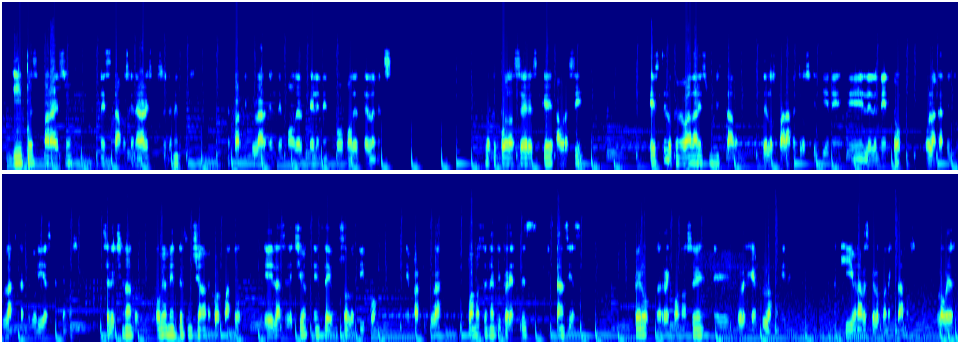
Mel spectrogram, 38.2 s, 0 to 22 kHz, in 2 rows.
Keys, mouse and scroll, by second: 0.4 alt+Tab, 3.8 middle click, 4.2 middle click, 6.4 click, 10.1 scroll up 2, 12.4-13.5 drag, 14.0 click, 14.9 click, 22.6 click, 32.3 click, 33.4 click, 34.5 click, 37.5 click, 38.1 click.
